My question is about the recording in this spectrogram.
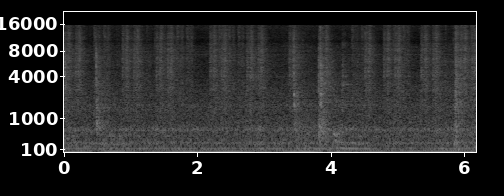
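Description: Irregular clicking of press camera shutters over a steady low hum.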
